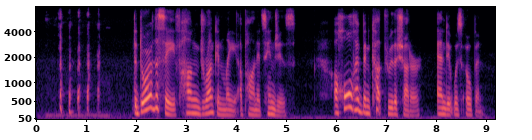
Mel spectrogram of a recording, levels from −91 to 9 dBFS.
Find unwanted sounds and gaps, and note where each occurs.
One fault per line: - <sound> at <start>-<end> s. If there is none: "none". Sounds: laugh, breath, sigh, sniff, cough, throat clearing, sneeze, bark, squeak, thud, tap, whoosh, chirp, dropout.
- laugh at 0.2-1.5 s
